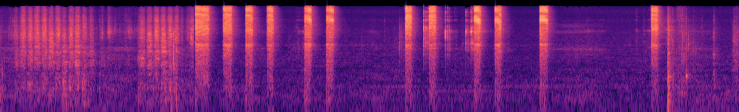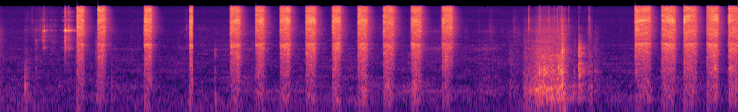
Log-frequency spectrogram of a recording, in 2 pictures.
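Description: Aerosol spray-paint can hissing in many short bursts, about one or two a second, as paint is sprayed on in quick passes. A couple of seconds of rubbing noise come first.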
